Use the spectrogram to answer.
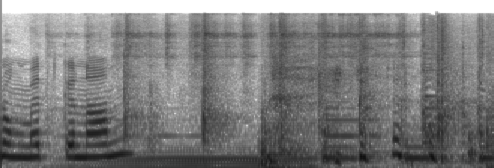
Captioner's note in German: Lachen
